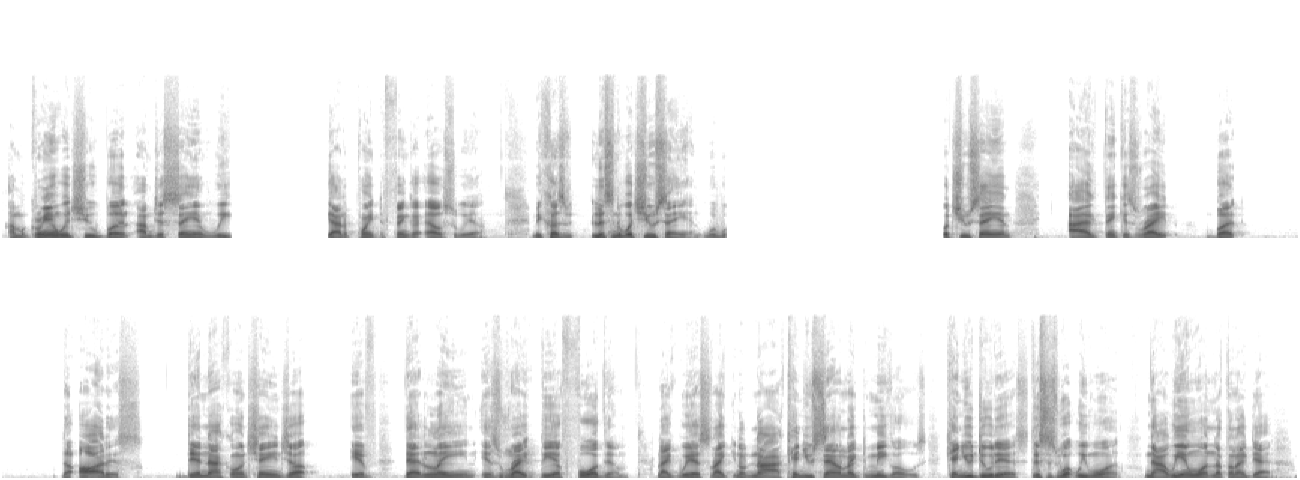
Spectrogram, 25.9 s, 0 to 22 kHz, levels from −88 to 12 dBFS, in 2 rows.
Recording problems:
audio cutting out; at 2.5 s for 1 s and at 7 s for 2 s

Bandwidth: 15 kHz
